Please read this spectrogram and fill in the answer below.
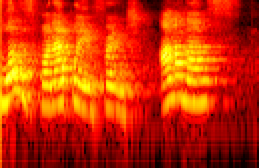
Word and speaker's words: ananas: Ananas. Ananas. Ananas. The S is pronounced.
